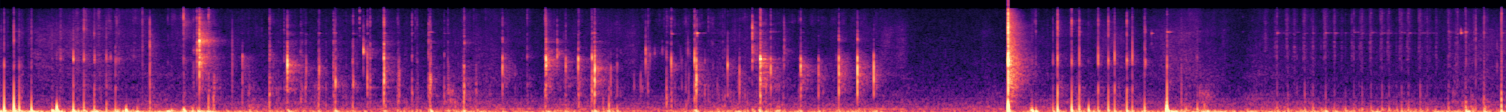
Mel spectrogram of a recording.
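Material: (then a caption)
Glass. Fingernails tap on the facets of a partly filled, faceted clear glass perfume bottle with a black label, a black cap and a pink bow. Quick, dry clicks sound in uneven clusters, with a brief quiet pause before a sharp, louder tap near the middle and more tapping afterward.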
